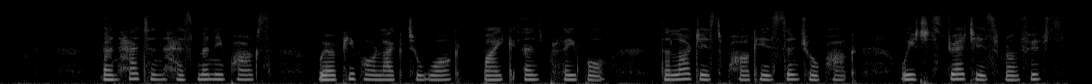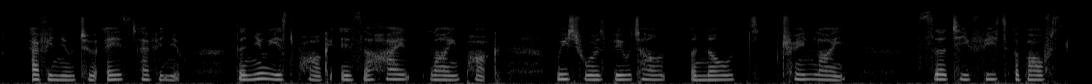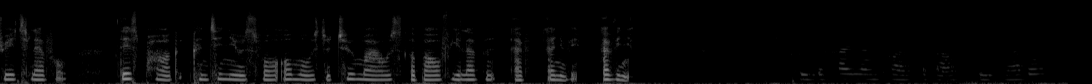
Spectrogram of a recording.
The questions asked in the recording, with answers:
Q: Is the High Line Park above street level?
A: Yes, it is above high, it is 30 feet above line level.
